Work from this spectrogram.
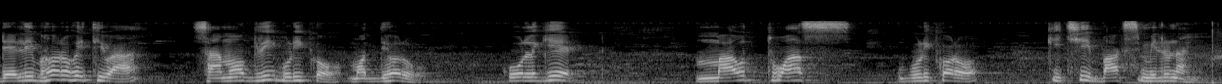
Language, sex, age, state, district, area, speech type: Odia, male, 45-60, Odisha, Balangir, urban, read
